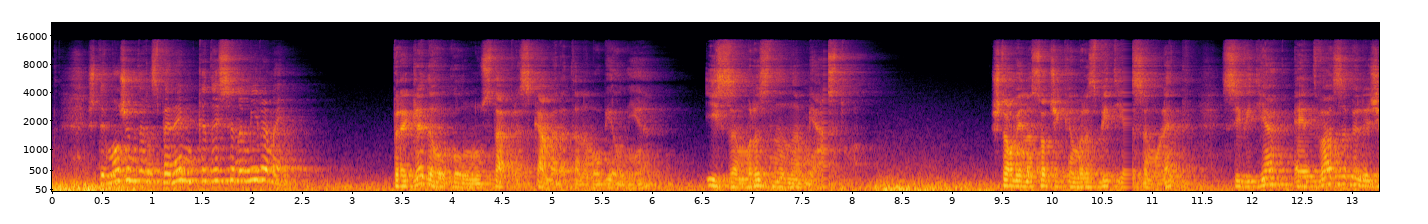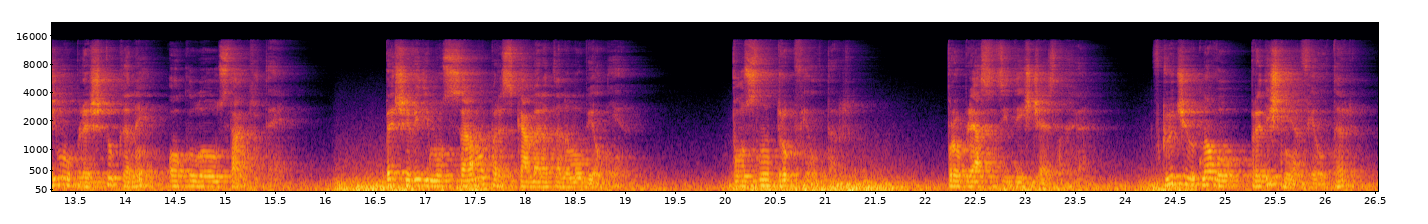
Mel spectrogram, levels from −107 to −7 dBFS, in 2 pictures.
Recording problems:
room echo; noticeable; dies away in 0.8 s
off-mic speech; somewhat distant
wind noise on the microphone; occasional gusts; 20 dB below the speech
choppy; occasionally; from 7.5 to 11 s; 4% of the speech affected

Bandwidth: 14.5 kHz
